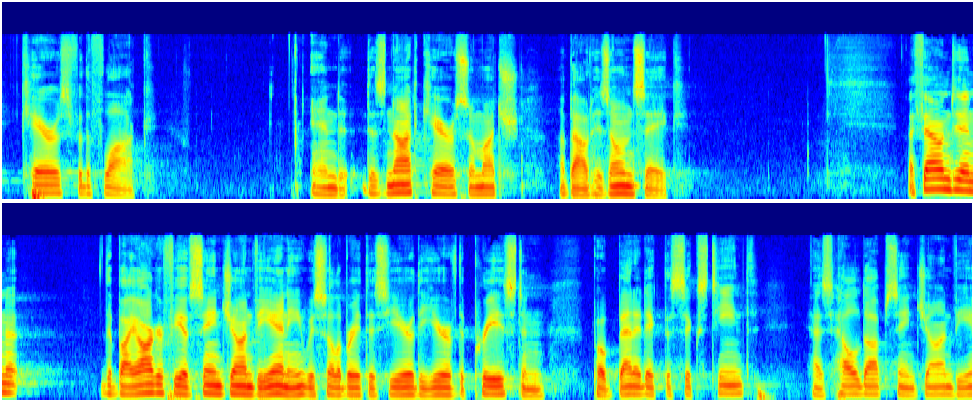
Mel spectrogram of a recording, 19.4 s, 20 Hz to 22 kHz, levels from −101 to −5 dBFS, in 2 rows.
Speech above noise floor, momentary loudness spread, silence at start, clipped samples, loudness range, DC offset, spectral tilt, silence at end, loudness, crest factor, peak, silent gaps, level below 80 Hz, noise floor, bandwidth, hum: 46 dB; 15 LU; 0.2 s; under 0.1%; 7 LU; under 0.1%; -5.5 dB/octave; 0 s; -24 LUFS; 20 dB; -6 dBFS; none; -46 dBFS; -70 dBFS; 12 kHz; none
